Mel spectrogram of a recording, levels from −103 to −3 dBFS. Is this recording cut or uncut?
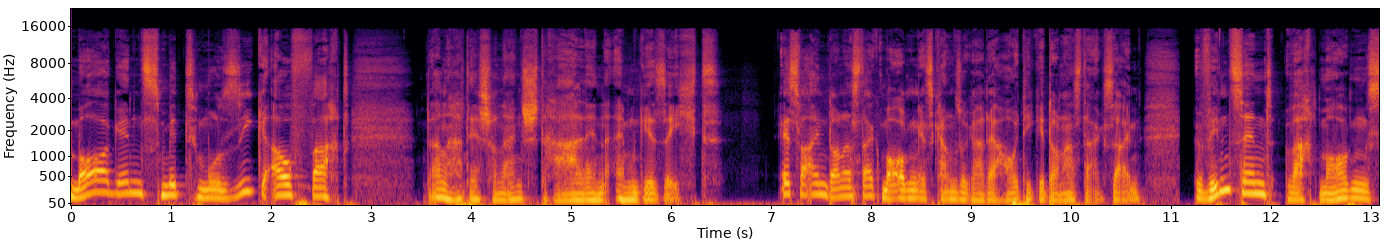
uncut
